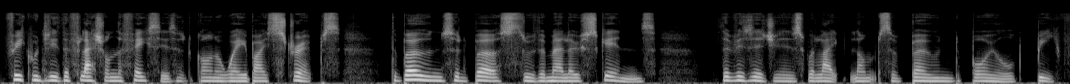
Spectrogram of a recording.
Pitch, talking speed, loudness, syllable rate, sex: 160 Hz, 155 wpm, -20 LUFS, 4.3 syllables/s, female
